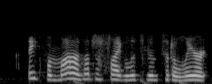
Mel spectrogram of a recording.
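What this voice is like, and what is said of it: Imitates another person's voice. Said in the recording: “my Ailey Red impression ... I thought that sounded pretty good”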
